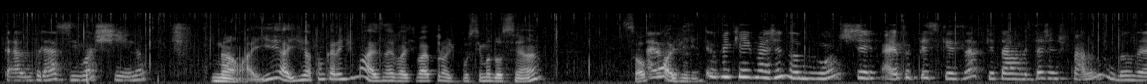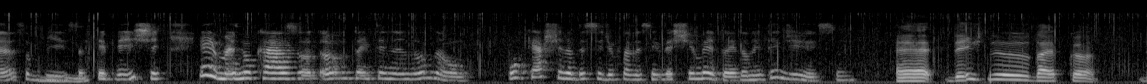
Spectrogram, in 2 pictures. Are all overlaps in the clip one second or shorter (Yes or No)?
Yes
